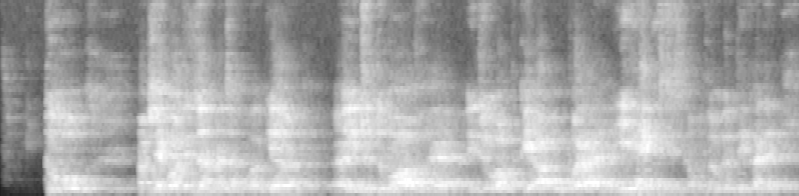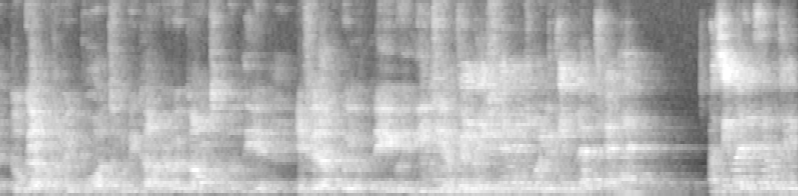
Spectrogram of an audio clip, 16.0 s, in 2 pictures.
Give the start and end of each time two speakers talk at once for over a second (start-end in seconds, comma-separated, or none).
12.2-13.7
